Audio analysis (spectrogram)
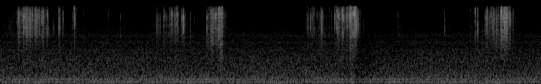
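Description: A small bracelet of frosted white and blue faceted glass beads on metal links is handled and gathered in the palm with fingertips. The beads clack and rattle in four short, bright bursts of quick clicks, each fading fast, over a faint steady low hum.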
